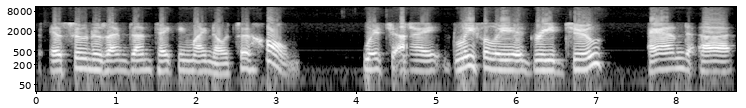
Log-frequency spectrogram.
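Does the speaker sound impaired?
Yes: cerebral palsy.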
